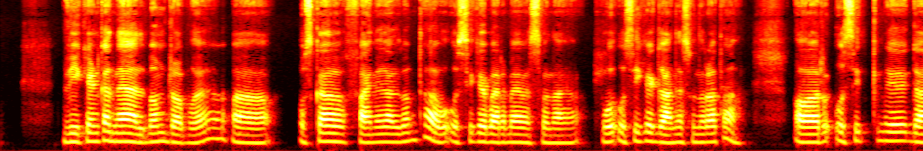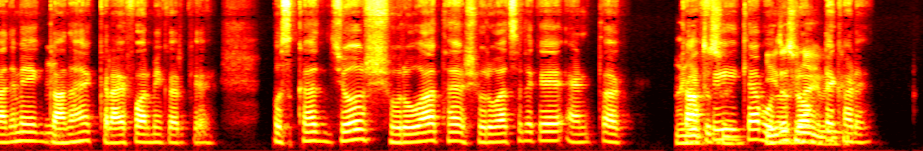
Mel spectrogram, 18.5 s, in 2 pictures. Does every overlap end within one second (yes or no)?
no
